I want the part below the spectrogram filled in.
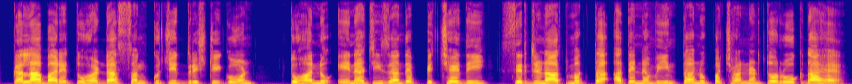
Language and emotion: Punjabi, disgusted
